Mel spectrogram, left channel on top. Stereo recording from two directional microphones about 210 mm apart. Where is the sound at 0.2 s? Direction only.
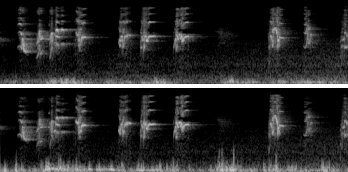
50° left (ahead or behind).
